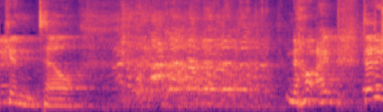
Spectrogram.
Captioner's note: audience Laughing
